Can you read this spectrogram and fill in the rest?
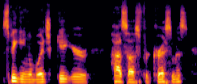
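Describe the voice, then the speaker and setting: A man hosting a casual, boisterous comedy show with loud, joking banter. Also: medium pitch, level tone, moderate pace, no room sound. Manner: profane. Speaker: podcast host.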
